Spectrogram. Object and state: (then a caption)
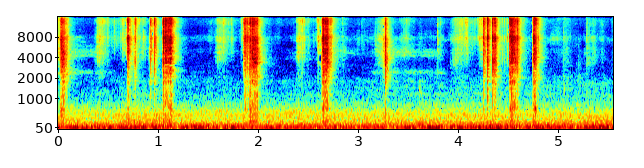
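Nylon belt with velcro straps. Fingertips press and peel apart the six velcro (hook-and-loop) strips on a thin black nylon belt held in both hands. A series of short, bright ripping and scratching bursts rises over a steady low rumble, with quieter crackles in between.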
